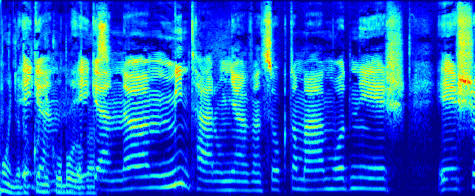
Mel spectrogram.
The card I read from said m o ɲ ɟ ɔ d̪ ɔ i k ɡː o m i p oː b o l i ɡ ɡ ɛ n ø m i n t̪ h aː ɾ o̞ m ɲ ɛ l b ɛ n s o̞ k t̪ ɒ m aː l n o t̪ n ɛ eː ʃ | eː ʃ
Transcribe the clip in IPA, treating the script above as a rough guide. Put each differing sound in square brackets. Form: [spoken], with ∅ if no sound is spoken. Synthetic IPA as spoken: m o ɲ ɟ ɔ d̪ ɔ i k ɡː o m i [k] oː b o l i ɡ ɡ ɛ n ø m i n t̪ h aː ɾ o̞ m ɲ ɛ l [v] ɛ n s o̞ k t̪ ɒ m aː l [m] o [d̪] n [i] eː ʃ | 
